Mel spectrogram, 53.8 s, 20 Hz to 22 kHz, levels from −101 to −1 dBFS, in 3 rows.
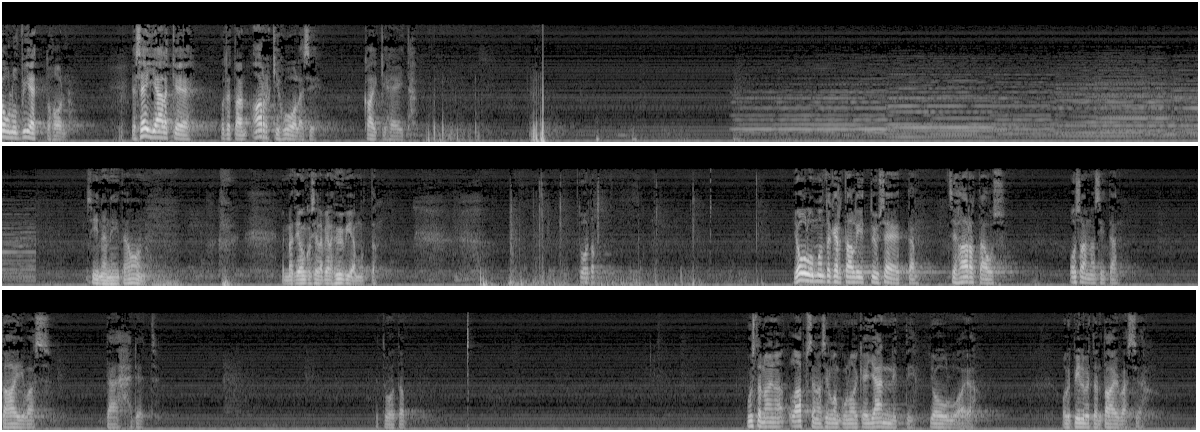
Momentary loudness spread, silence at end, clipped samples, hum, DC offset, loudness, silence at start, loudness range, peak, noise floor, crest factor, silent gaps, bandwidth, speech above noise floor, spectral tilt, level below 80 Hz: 25 LU; 0.15 s; under 0.1%; none; under 0.1%; -29 LUFS; 0 s; 21 LU; -4 dBFS; -56 dBFS; 28 dB; none; 11.5 kHz; 28 dB; -5.5 dB/octave; -50 dBFS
